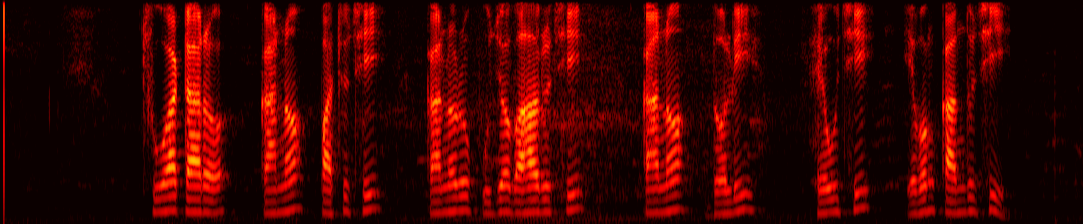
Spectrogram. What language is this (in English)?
Odia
